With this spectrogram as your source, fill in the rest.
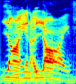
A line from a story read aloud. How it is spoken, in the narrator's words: roared the dwarf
